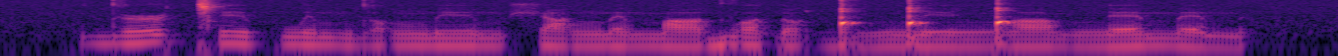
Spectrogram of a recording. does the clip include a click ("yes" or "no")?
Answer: yes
